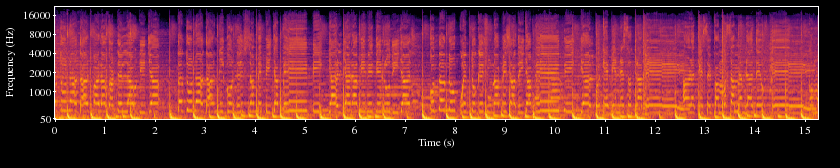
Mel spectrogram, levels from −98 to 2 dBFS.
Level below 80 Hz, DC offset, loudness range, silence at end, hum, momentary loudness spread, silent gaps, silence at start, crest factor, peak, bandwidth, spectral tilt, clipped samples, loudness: -18 dBFS; under 0.1%; 1 LU; 0 s; none; 3 LU; none; 0 s; 14 dB; 0 dBFS; 15.5 kHz; -5 dB/octave; under 0.1%; -16 LUFS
